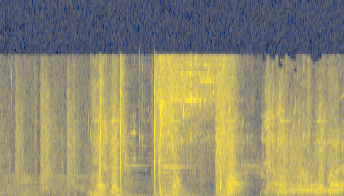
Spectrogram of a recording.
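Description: Weapon blows strike a creature with sharp, quick impacts.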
